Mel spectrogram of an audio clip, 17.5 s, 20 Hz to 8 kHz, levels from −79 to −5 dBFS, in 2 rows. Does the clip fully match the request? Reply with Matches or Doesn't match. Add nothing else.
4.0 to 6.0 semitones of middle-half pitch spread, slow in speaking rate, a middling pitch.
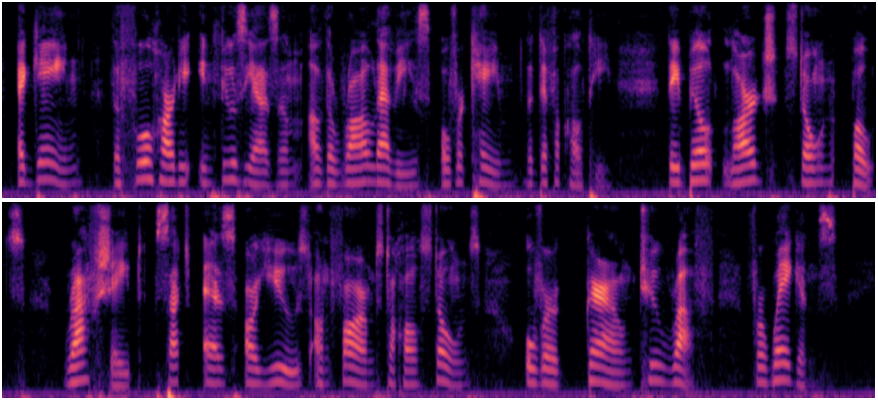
Doesn't match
